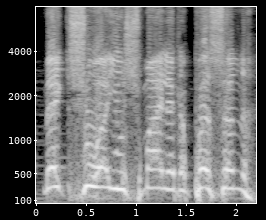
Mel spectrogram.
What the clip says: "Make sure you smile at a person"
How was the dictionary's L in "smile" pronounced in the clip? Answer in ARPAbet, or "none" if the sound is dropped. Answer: L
